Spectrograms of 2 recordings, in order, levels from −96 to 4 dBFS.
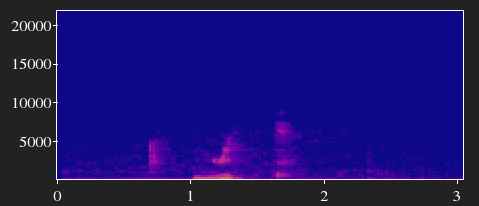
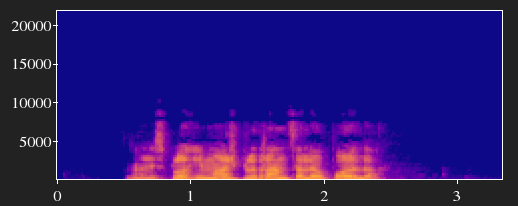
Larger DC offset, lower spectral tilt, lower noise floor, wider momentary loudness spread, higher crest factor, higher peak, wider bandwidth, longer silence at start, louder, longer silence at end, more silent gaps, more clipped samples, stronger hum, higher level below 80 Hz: neither; second, -5 dB/octave vs -6.5 dB/octave; about the same, -82 dBFS vs -79 dBFS; first, 19 LU vs 13 LU; about the same, 20 dB vs 18 dB; second, -34 dBFS vs -6 dBFS; about the same, 7.4 kHz vs 7.8 kHz; about the same, 0.6 s vs 0.5 s; second, -49 LUFS vs -23 LUFS; second, 0.7 s vs 0.95 s; neither; neither; neither; second, -78 dBFS vs -68 dBFS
